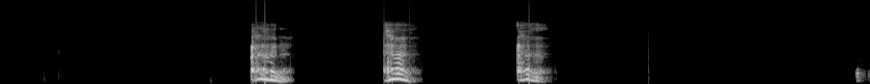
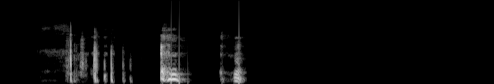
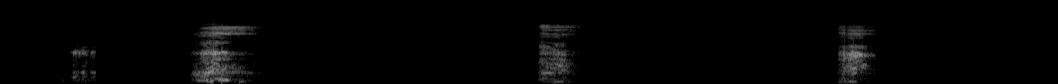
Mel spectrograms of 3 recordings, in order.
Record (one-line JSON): {"three_cough_length": "8.7 s", "three_cough_amplitude": 27155, "three_cough_signal_mean_std_ratio": 0.26, "cough_length": "4.9 s", "cough_amplitude": 28656, "cough_signal_mean_std_ratio": 0.21, "exhalation_length": "10.6 s", "exhalation_amplitude": 3543, "exhalation_signal_mean_std_ratio": 0.25, "survey_phase": "beta (2021-08-13 to 2022-03-07)", "age": "65+", "gender": "Male", "wearing_mask": "No", "symptom_runny_or_blocked_nose": true, "smoker_status": "Never smoked", "respiratory_condition_asthma": false, "respiratory_condition_other": false, "recruitment_source": "Test and Trace", "submission_delay": "2 days", "covid_test_result": "Positive", "covid_test_method": "ePCR"}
